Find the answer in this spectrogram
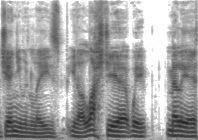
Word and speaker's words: Meslier: Like, genuinely, last year with Meslier, silent S, he got us out of a sticky situation.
